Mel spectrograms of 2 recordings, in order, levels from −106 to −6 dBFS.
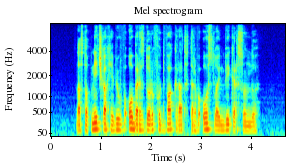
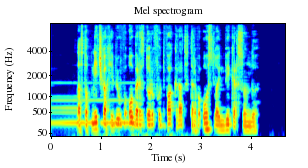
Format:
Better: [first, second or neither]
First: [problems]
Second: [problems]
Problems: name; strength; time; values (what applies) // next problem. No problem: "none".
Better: first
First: none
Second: noise reduction (classical method Wiener filter)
